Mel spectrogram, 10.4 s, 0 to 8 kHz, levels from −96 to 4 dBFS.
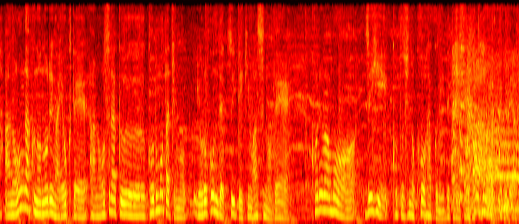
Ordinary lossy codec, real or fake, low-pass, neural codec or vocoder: none; fake; 7.2 kHz; vocoder, 22.05 kHz, 80 mel bands, WaveNeXt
